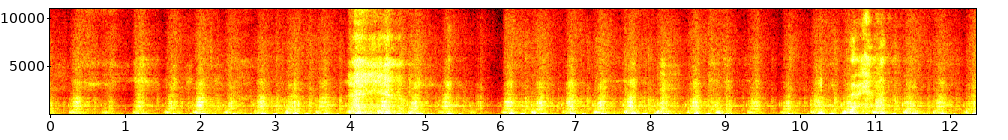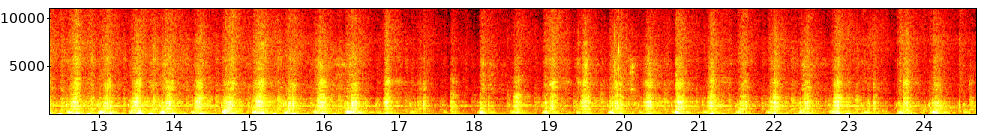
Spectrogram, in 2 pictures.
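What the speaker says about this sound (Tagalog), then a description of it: "Hinihingal na." A person breathes heavily, out of breath after lifting, with repeated rhythmic panting close to the microphone and occasional louder gasping breaths.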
